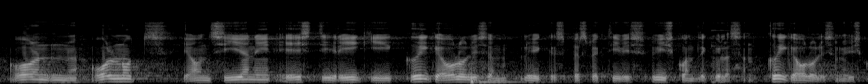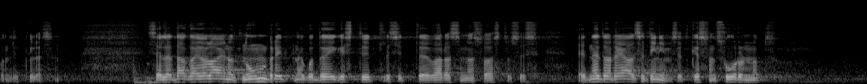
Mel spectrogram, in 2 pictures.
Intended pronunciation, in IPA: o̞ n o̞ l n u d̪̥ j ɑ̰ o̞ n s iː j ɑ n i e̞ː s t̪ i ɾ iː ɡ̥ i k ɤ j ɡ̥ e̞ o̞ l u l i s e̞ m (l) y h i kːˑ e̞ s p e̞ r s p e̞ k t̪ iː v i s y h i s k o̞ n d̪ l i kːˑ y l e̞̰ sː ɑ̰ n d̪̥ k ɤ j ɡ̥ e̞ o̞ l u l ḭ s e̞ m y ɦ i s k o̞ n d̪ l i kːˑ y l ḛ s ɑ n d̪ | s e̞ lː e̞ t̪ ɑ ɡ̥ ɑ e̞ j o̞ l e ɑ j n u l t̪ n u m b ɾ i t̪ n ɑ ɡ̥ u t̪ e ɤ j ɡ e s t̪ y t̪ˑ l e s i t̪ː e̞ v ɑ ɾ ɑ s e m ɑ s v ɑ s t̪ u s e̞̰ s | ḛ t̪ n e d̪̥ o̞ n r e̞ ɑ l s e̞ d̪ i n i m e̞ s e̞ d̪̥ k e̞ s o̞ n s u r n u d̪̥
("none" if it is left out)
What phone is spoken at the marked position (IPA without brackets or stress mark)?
l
